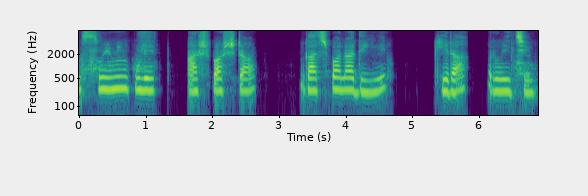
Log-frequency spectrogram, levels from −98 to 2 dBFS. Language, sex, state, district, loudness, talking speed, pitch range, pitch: Bengali, female, West Bengal, Cooch Behar, -18 LUFS, 70 wpm, 235-265 Hz, 250 Hz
